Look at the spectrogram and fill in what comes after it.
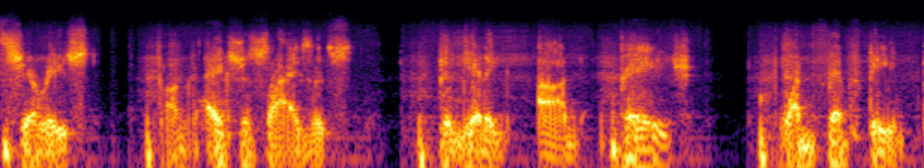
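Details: Adult laryngectomee speaking; esophageal speech after laryngectomy.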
